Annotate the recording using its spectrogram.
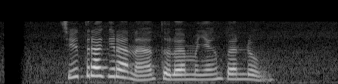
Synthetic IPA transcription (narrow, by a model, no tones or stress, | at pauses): d͡ʒit̪ɾakiɾanad̪̥o̤laməɲaŋb̥a̤ndʊŋ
